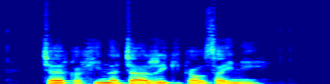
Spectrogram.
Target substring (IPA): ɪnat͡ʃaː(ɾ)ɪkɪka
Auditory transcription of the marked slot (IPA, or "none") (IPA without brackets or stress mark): ɾ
